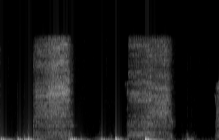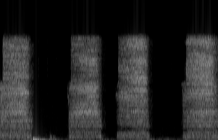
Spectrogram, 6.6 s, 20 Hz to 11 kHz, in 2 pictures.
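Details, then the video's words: Great horned owl owlets that are still waiting for food react as an adult returns to the nest box before dawn, 3 March 2024. Six breathy rasping hisses are heard, with thumping and movement sounds early on. "Owlets Still Not Fed. React to Return of #GreatHornedOwl."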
